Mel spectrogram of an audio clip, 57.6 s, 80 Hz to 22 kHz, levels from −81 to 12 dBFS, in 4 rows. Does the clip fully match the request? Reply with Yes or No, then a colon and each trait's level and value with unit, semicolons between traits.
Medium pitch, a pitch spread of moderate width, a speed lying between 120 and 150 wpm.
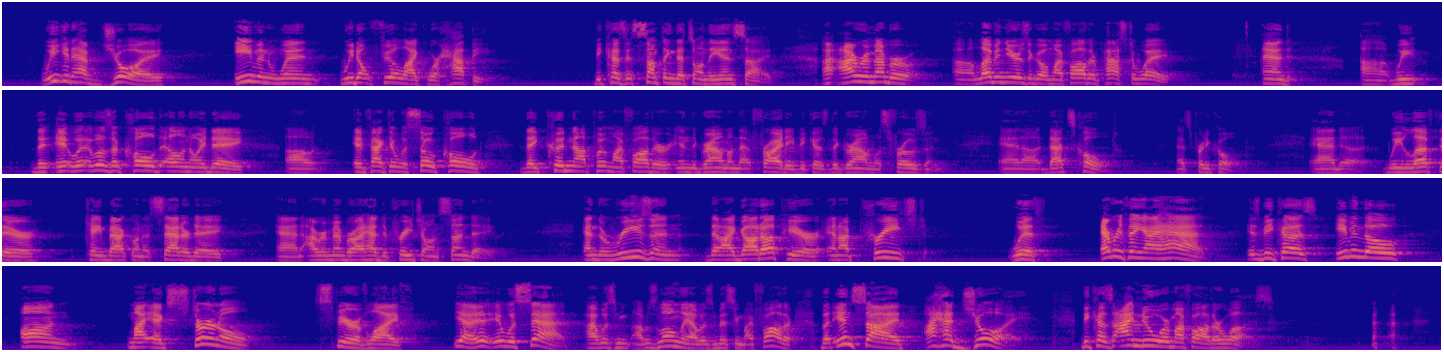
No: medium, 170 Hz; wide, 6.3 semitones; average, 140 wpm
